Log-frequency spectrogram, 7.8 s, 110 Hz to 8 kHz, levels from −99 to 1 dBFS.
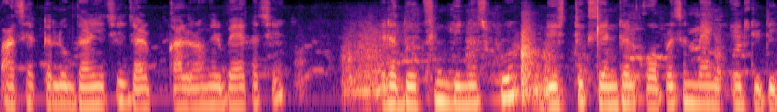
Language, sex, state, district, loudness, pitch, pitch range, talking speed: Bengali, male, West Bengal, Dakshin Dinajpur, -18 LUFS, 150 Hz, 145-165 Hz, 130 wpm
